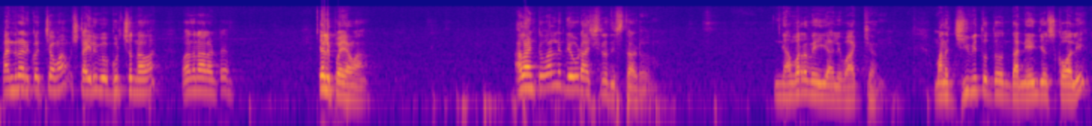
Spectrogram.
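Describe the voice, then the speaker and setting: A pastor delivers a gospel sermon to a church gathering, berating listeners with rhetorical questions and mimicking churchgoers' voices to ridicule them. He sits high in pitch. His speed is normal, broken by long pauses.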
